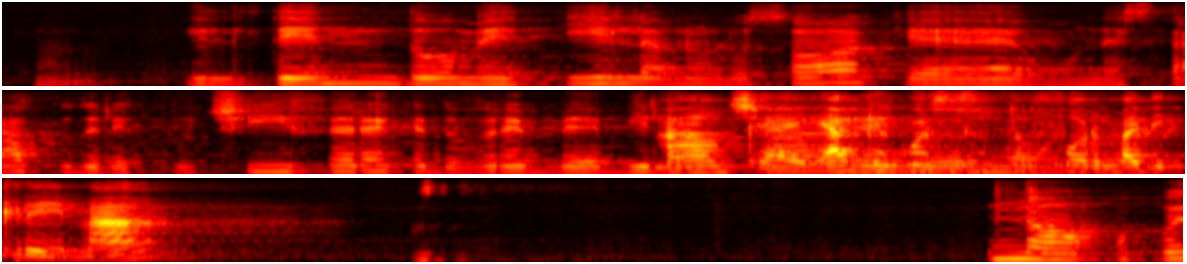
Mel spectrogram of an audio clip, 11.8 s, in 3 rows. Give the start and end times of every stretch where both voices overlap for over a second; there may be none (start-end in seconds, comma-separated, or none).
6.1-7.7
